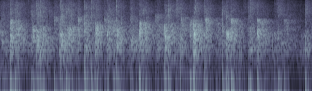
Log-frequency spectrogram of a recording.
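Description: A congregation claps together during a church sermon, making loud, steady, rhythmic claps at a brisk even tempo for several seconds with no talking.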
